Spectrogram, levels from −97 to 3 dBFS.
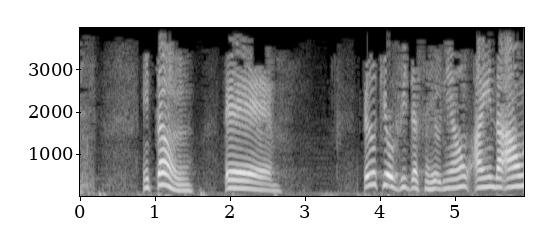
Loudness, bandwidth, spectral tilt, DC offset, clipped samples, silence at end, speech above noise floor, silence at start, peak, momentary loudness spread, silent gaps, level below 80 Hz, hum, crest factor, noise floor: -12 LUFS; 4 kHz; -10 dB/octave; under 0.1%; 0.2%; 0 s; 32 dB; 0 s; 0 dBFS; 15 LU; none; -40 dBFS; none; 12 dB; -43 dBFS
